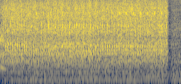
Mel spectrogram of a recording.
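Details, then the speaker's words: Flxible bus diesel still idling in the background after a cold start following weeks of sitting, warming up: loud, even clatter at steady speed with no irregular knocks; normal warm-up idle. "You can hear in the background, she's still idling."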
